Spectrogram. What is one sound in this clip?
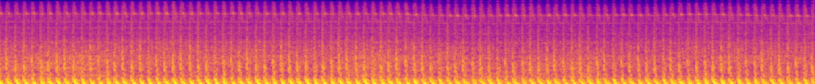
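Helicopter rotor blades thump rapidly and steadily overhead.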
